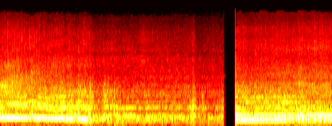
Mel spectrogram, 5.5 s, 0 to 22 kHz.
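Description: Ferrari 458 Italia's 4.5-litre V8 running at a steady raised speed as the race car pulls away, fading off about a second and a half in. After an abrupt cut near the end, another 458's V8 runs steadily at a lower, idle-like speed.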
